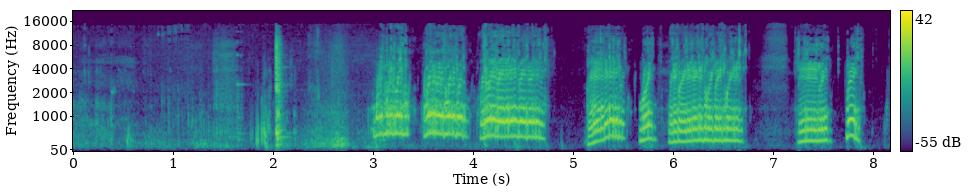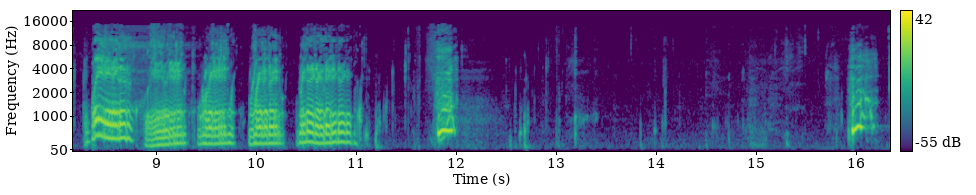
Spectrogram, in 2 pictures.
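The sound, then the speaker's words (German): Someone gargles loudly as part of a game in a series of bubbly, voiced bursts with a wavering pitch, pausing briefly between them, then falls quiet except for a few faint clicks. “Unser Spiel beginnt. Gurgel, Wurgel.”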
